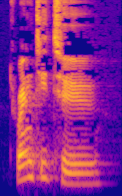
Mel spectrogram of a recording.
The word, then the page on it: twenty two: American English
